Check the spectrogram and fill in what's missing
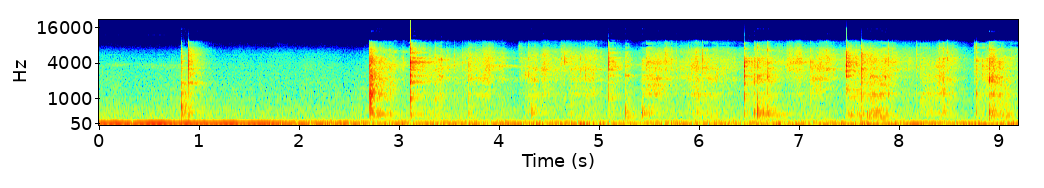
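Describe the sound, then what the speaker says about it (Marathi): Sandge dal dumplings are roasted in a little oil in a pan while a spoon stirs and scrapes them. Sharp metallic clinks and scrapes recur over a soft sizzle, close and alone with no talk. "तर मी या सांडग्यांमध्ये आता थोडंसं तेल टाकून सांडगे भाजून घेते"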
